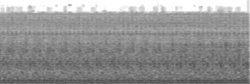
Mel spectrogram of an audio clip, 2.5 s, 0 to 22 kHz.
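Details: VW Touareg 3.0 TDI (CRCA) diesel, cold start: steady cold idle with a hard, even knocking rattle riding over the idle beat; cold-start engine knock, cause not yet pinned down.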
